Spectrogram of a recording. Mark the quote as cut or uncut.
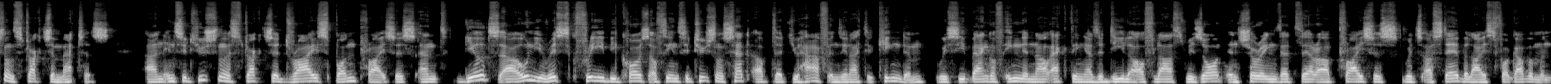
uncut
